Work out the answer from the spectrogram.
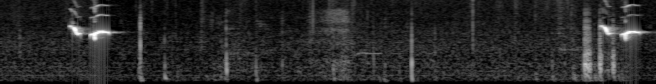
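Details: Pet Blue-winged leafbird singing at its mirror image indoors: a sharp slurred whistle opens, then scattered soft clicks and taps, and a matching whistled phrase returns near the end.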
